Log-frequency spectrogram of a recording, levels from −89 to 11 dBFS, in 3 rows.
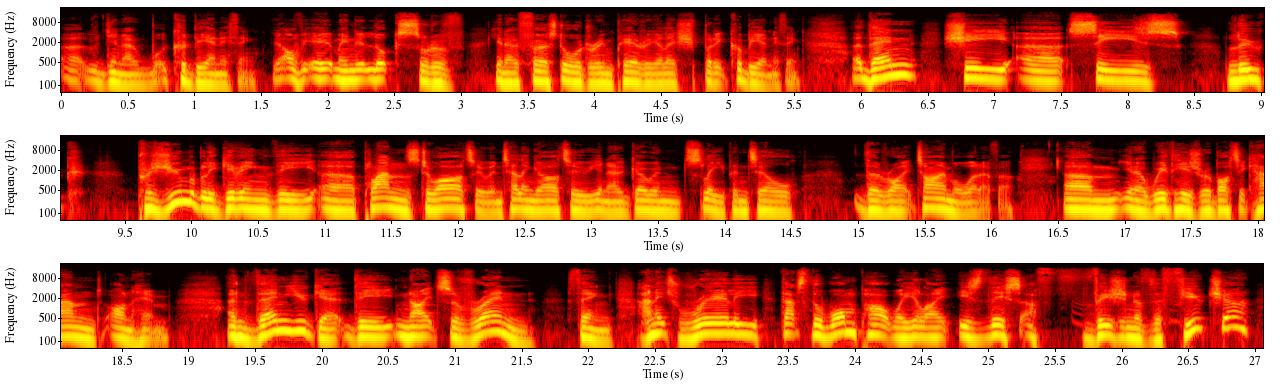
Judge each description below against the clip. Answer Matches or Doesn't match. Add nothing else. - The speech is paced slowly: Doesn't match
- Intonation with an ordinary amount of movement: Matches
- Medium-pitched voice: Doesn't match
